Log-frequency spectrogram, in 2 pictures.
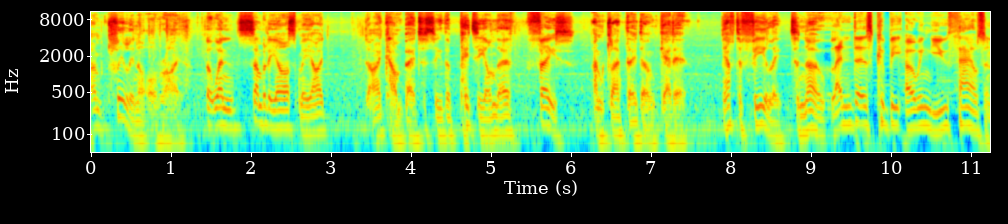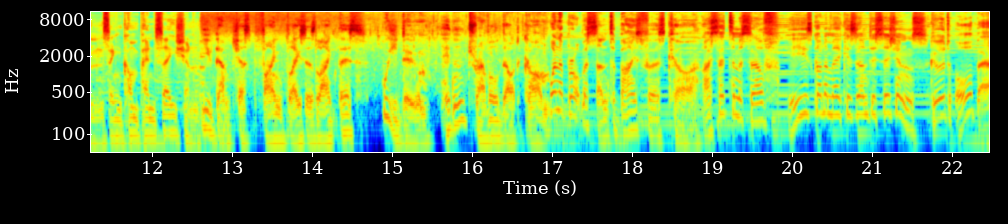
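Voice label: Male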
